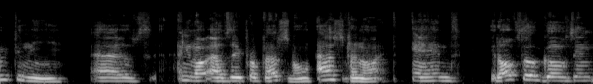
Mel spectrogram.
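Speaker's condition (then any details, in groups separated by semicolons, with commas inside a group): Cerebral palsy; mild case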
